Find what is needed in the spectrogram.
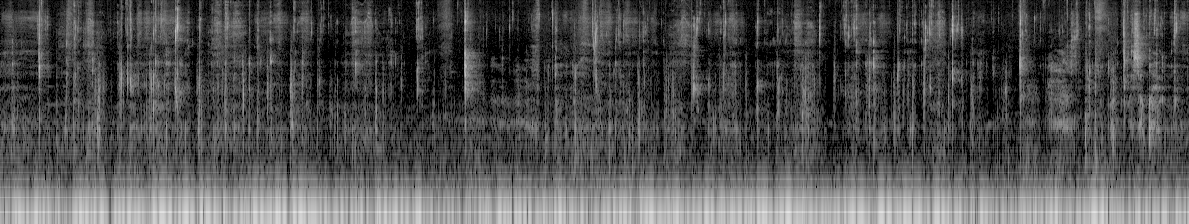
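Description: Close-miked chewing and lip smacking of soft ravioli in tomato sauce, a steady run of small wet clicks.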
